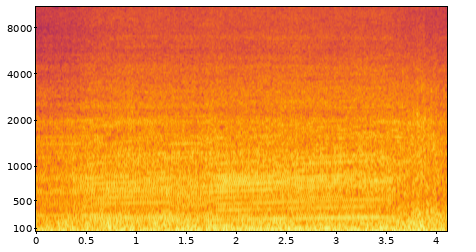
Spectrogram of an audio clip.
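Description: Harley-Davidson Pan America 1250 motorcycle accelerating hard, its engine roaring loud and close beneath heavy wind rush as the quick shifter clicks up through the gears.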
